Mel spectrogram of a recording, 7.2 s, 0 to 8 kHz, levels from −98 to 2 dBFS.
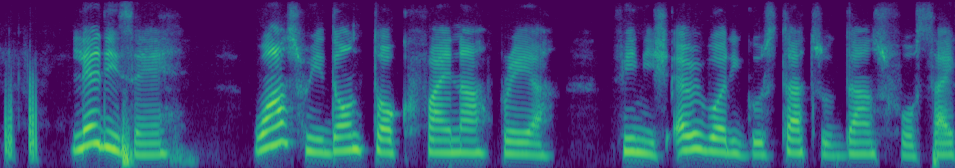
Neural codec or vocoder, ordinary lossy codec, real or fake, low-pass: none; none; real; none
